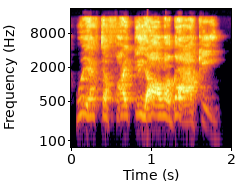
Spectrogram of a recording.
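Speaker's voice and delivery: loud rallying shout, voice pitched low; mock Bernie shout. Bernie Sanders at a rally, hammed-up shouted slogan. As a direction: bellow it like a stump speech. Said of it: "Bernie Sanders, God bless him".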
